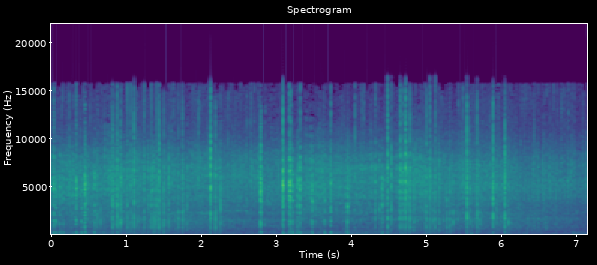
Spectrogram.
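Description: Fireworks going off: a dense, irregular crackle of many small pops, with sharper bangs standing out now and then.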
